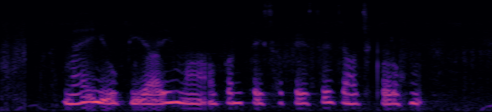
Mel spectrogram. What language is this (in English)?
Chhattisgarhi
